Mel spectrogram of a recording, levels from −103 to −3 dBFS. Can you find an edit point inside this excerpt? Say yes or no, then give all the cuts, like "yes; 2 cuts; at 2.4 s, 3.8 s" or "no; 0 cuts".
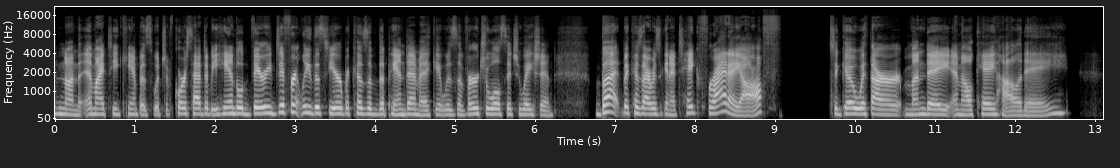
no; 0 cuts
